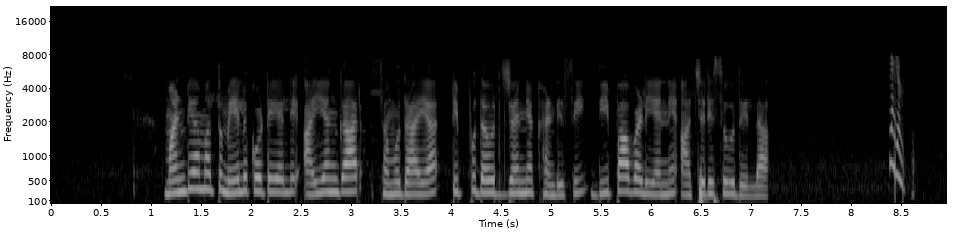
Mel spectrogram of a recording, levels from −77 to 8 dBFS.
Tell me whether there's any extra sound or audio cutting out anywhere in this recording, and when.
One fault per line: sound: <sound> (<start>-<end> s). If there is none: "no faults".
sound: chirp (8.4-8.5 s)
